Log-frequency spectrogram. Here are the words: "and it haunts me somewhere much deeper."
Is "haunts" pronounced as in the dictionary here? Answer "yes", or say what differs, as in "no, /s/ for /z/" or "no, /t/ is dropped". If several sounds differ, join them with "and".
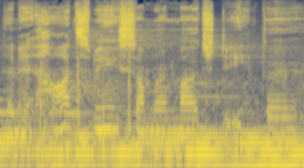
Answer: no, /n/ is dropped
